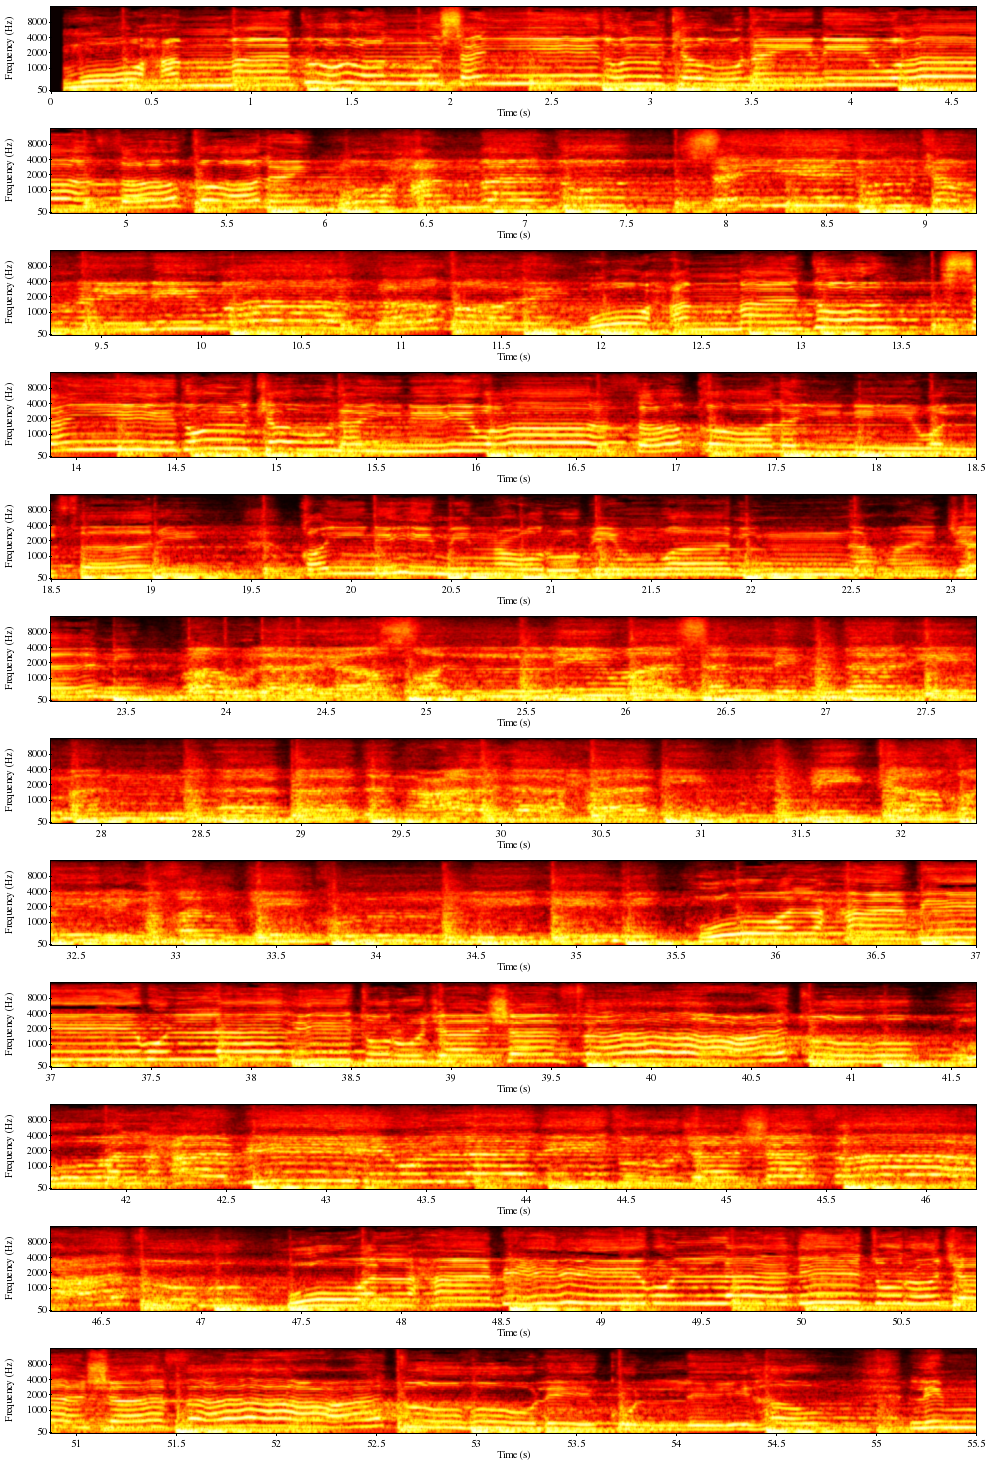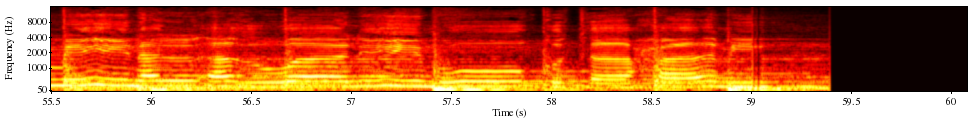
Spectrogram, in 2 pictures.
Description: halalmusic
